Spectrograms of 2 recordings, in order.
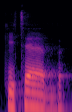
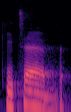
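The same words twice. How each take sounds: The two takes are said the same way.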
